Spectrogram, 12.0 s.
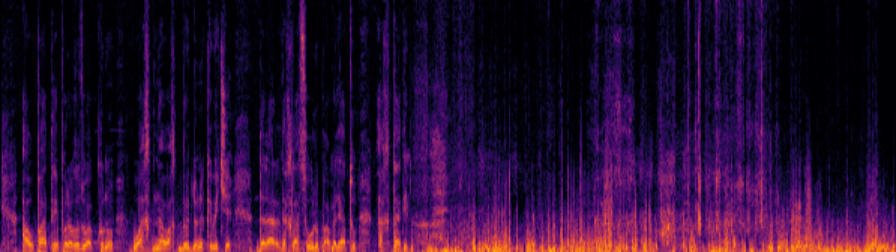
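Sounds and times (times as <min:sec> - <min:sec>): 
speech: 0:00.0 - 0:06.4
strong wind blowing dust across an Afghan district: 0:00.0 - 0:11.9.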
